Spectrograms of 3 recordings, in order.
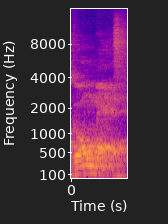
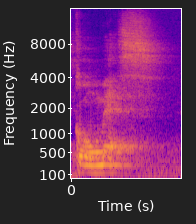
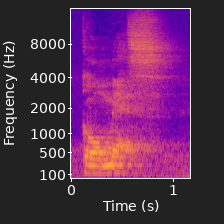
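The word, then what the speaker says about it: Gómez: it's not actually pronounced Gomez it's go mess go miss there's no Z the Z sound doesn't exist so the next time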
